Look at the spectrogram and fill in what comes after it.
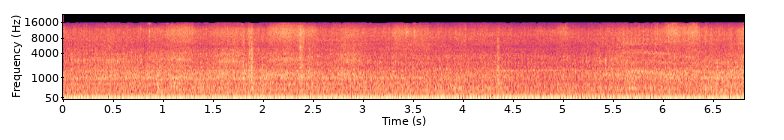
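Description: Motorcycle engine idling steadily, a low rumble of regular firing pulses.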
